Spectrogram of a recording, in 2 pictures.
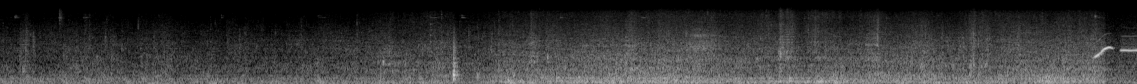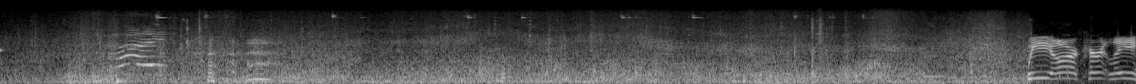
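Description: Wind and rushing water roar steadily around a moving sailboat.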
